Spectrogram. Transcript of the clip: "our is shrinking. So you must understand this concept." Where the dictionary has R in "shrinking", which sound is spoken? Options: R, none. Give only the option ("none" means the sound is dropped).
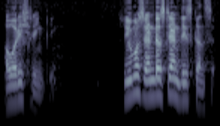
R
